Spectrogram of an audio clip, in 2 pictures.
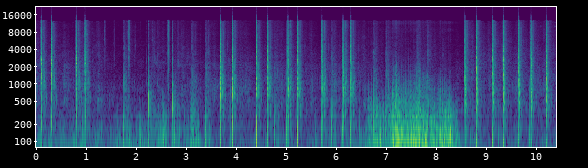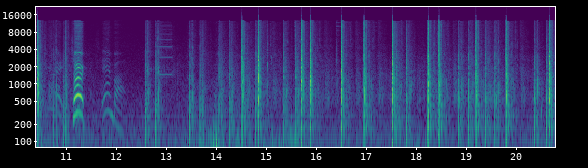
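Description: A pistol fires rapid shots outdoors, each crack sharp and close.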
